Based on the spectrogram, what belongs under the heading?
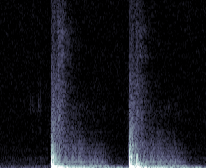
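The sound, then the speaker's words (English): A woman knocks twice on a floor, about half a second apart, each a sharp low thud that rings out briefly. Fairly loud, with no voices. “She said, and knocked twice on the floor.”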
